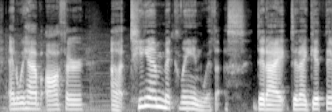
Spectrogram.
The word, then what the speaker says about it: McLean: No, it's a bit funny, really, because Scottish people always tell me that my name's McLean. So they always say, "Oh, you're saying your name wrong," but it's my name. I say McLean, so right.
